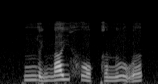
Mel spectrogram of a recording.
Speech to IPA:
ɲ ə̰˧˨ j n a˧ j f o˧˩ k ə˨˦ n l ṵ˧˥ ə̯

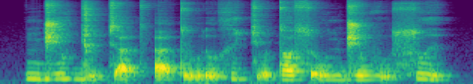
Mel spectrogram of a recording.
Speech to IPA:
n d͡ʒ ɨ w ɟ o̰ c a̰ t͡sʼ a̰ t ṵ ɾ ṵ x ɨ c o̰ t ɒ s o̰ w n d͡ʒ ə w v ṵ sʷ ɨ

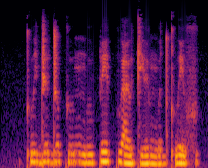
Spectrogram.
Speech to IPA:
kʷʼ i d ɯ d o k u ŋ u p e kʷ a u̯ tʲ ɤ y̯ ŋʷ ɤ d kʷʼ e xʷ

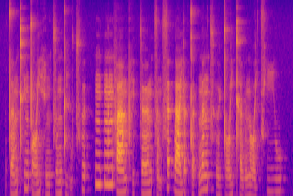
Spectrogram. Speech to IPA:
t̪ ɐ˨˥ m kʰ ɪ˥ ŋ t̪ ɔː˨˥ j h ɪ˨ ŋ t͡s ʊ˨˧ ŋ t̪ iː˨˩ w t͡sʰ ɵ˥ t̚ | ŋ ɪ˥ k̚ ŋ ɐ˥ ŋ f aː˨˧ m pʰ ɪ˨ k̚ s œː˨˧ m t͡s ɐ˨˩ m s ɐ˥ k̚ l aː˧ j ɐ˥ k̚ t̪ ɐ˨ k̚ ŋ ɐ˥ ŋ t͡sʰ ɵ˨ ɥ t̪ ɔː˨˥ j kʰ ɐ˨ w ɵ˨˧ n ɔː˨ j t͡sʰ iː˥ w

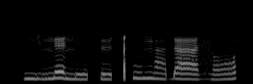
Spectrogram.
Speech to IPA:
ɲ ɪ ŋ ɛ n e̤ θ ʏ ǃʰ u ŋ a̤ ɗ aː z ɔ̤

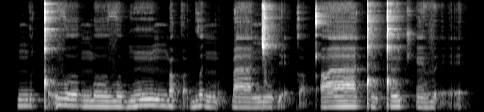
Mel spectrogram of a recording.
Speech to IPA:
ŋ u ǃ ə̰ v oː ŋ͡m oː v o b ũː ŋ͡m u qʷ ɛ̰ ɡʷ ɛ ŋ͡m ɔ̰ k͡p aː ŋ͡ǀ ũ ɗ ɛ̰ k ɔ̰ qʼ aː ǃ ə̃ ǃ ə̃ t͡ʃʼ ɛ̃ v ɛ̰

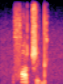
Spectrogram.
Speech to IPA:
sˤ i ʈ͡ʂ i d

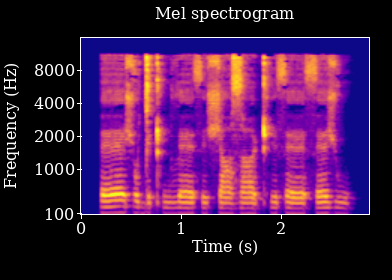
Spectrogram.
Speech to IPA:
ɛː ʃ ɔ ɟ ɛ ʈʰ u l ɛː θ ɪ ʃ a zˤ ɪː ʈʰ ɪ θ ɛː θ ɛ ʒ u

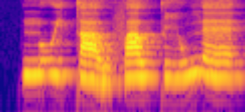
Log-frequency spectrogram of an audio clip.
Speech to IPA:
n̪ uː˧ j t̪ aː˨˩ w f aː˧ w t̪ iː˨˥ w ŋ ɛː˧

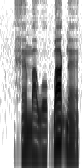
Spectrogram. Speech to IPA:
h ɛ̃˨ m a˨ w o˨ ɡ͡b a˧ ɡ͡b ɛ̃˨

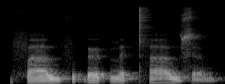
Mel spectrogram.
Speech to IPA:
f aː˨ w f ʊ˧ k̚ œː˨ k̚ ŋ ɐ˨˥ t̚ t̪ʰ aː˨˧ w s ɐ˨˩ m

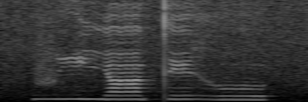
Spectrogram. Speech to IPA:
v i˦ j ã˦ t ɪ˦ ɣ ʊ˦

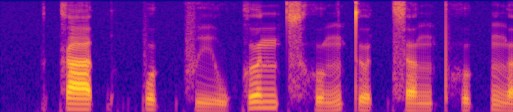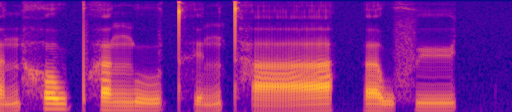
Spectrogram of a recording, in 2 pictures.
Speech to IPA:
k aː˧ t̚ ʊ˥ k̚ p ʊ˧ k̚ f iː˨˩ w k ɵ˥ n t͡sʰ ʊ˨˥ ŋ t̪ ɵ˨ t̚ s ɐ˨ ŋ pʰ ʊ˨˥ k̚ ŋ ɐ˨˥ n h o˥ w pʰ ɐ˧ ŋ uː˨˧ t̪ʰ ɪ˨˥ ŋ t̪ʰ aː˨˧ | ɐ˨˩ w f yː˧ t̚

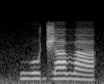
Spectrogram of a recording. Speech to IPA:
w o˦ d͡ʒ a˦ β a˨

